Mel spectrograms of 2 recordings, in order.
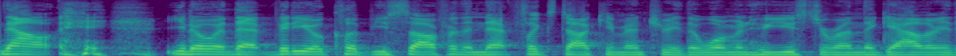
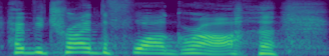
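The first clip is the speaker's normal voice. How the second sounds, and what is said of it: Put-on British accent. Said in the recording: “Sorry, my British accent”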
